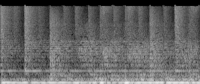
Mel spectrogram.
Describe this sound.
This rhythmic drone loop is one of the " Convoloops pack 03 - China Dream dronescapes 120 bpm"
samplepack. These loops all belong together and are variations and
alterations of each other. They all are 1 bar 4/4 long and have 120 bpm
as tempo. They can be used as background loops for ambient music. Each
loop has the same name with a letter an a number in the end. I took the
This file was then imported as impulse file within the freeware SIR convolution reverb and applied it to the original loop, all wet. So I convoluted a drumloop with itself! After that, two more reverb units were applied: another SIR (this time with an impulse file from one of the fabulous Spirit Canyon Audio CD's) and the excellent Classic Reverb from my TC Powercore Firewire (preset: Deep Space). Each of these reverbs
was set all wet. When I did that, I got an 8 bar loop. This loop was
then sliced up into 8 peaces of each 1 bar. So I got 8 short one bar
loops: I numbered them with numbers 00 till 07.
